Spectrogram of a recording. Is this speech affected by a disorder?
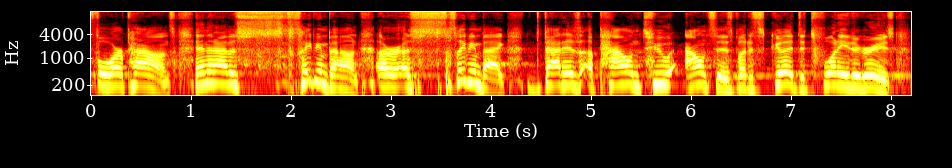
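Yes: speech impediment; stutter present from birth, unchanged despite repeated healing prayers ages 5 to 13; gets caught up on words when speaking, listeners sometimes finish sentences; here prolonged sounds.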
